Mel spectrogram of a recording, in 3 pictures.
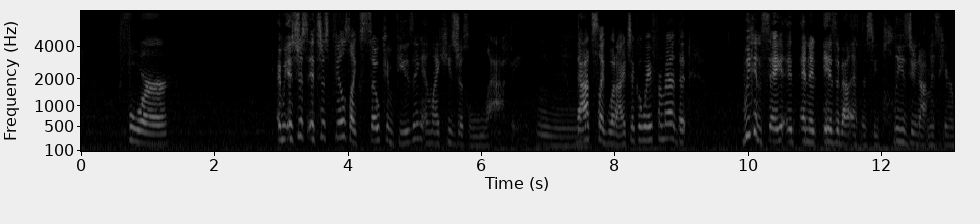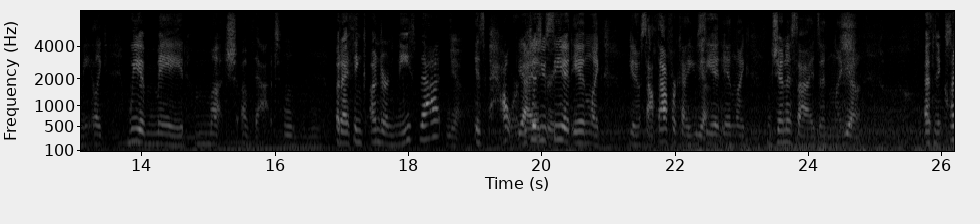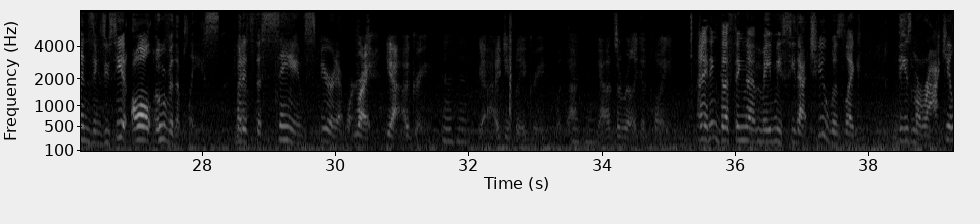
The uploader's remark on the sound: we invite more friends in the car to chat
